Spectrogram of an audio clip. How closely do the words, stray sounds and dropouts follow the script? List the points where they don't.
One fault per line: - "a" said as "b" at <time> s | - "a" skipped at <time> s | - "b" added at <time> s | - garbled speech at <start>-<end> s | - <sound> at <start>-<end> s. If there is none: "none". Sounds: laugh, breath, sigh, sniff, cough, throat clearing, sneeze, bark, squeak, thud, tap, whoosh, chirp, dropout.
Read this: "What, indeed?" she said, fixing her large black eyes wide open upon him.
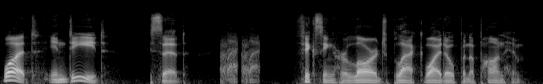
- "she" skipped at 1.1 s
- laugh at 2.2-2.6 s
- "eyes" skipped at 4.3 s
